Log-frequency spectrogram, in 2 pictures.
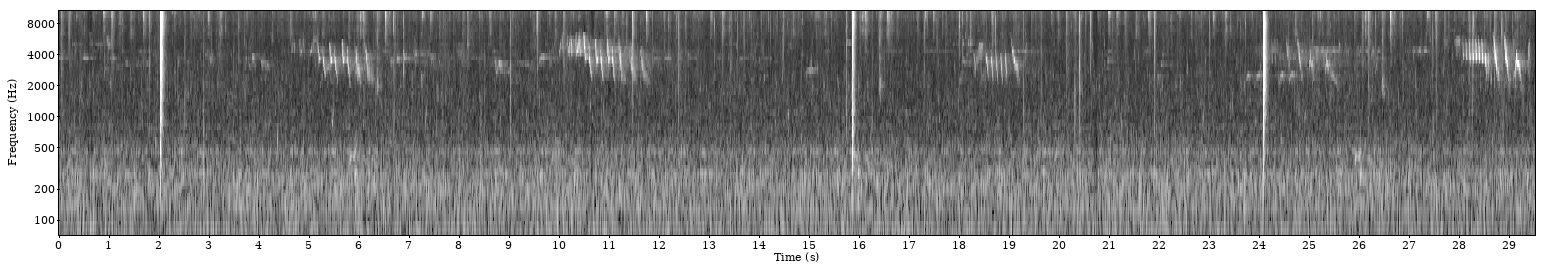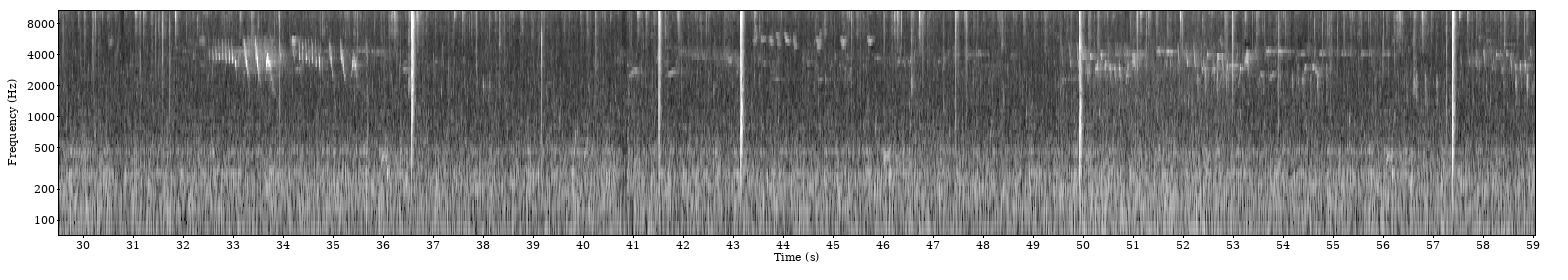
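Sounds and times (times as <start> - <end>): birds twittering: 0.0 - 16.1, 23.7 - 29.6, 32.0 - 37.7, 40.7 - 59.0
fire crackling: 0.0 - 59.0
wood fire burning: 0.0 - 59.0
loud sharp pops: 15.8 - 16.1, 49.9 - 50.2, 57.4 - 57.6.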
